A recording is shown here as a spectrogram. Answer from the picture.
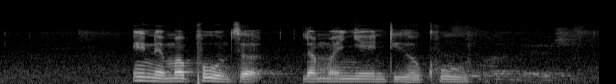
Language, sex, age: Swati, male, 26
